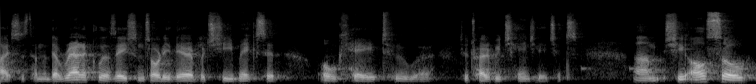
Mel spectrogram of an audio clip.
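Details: Adult speaker; normal voice.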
